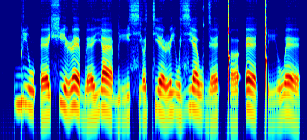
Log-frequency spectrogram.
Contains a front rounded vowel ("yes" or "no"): no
